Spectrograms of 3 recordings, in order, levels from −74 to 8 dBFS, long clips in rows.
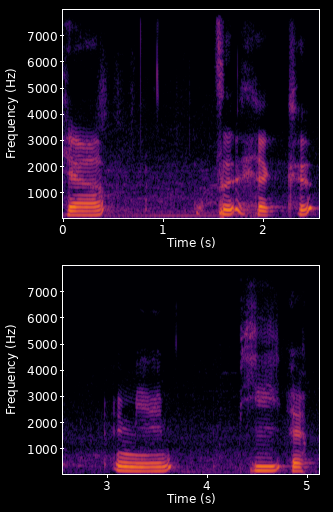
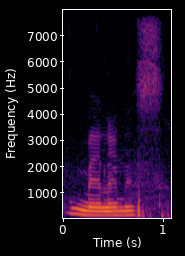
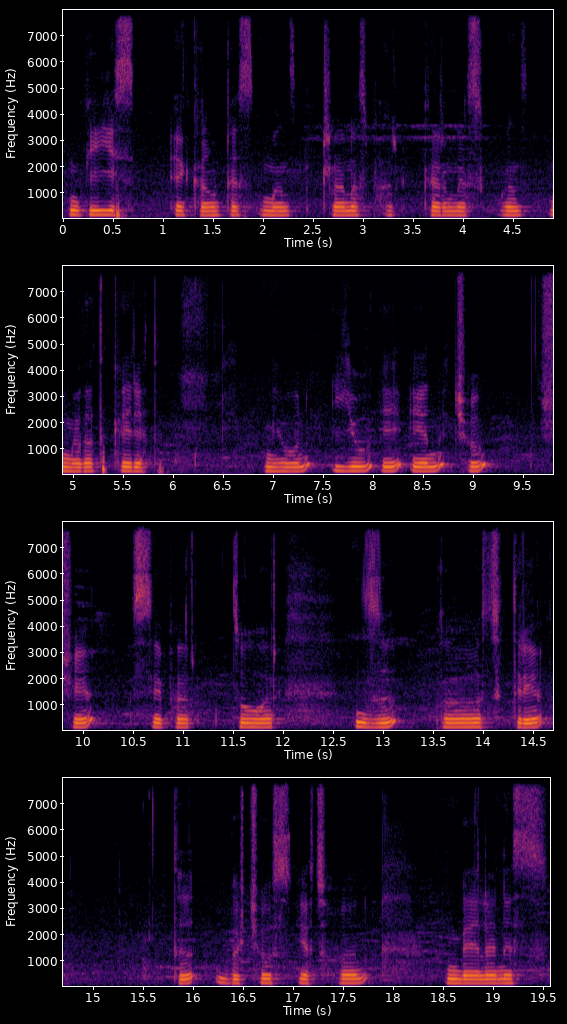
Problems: background sounds at intervals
